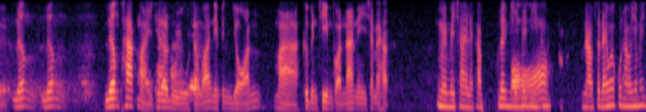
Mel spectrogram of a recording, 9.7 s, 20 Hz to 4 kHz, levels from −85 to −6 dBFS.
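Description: Echo leak appears at 0.18–0.25, 0.51–1.48, 2.18–3.44, 5.86–6.04 and 6.42–6.48 s. A copy of the speech trails by 0.36 to 0.46 s, likely because the echo canceller let loudspeaker pickup through. It is faint at the edges and nearly as loud as the speech around 2.2–3.4 s. The fixed lag and distinct repeat set it apart from reverberation's smooth decay.

From 8.16 to 8.78 s, speech suppressed in double talk pulls the talker down by up to roughly 30 dB, likely the canceller ducking both talkers together. It is a level-dependent dip, not the clean gap of a dropout.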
